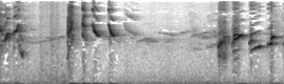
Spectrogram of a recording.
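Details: Oriental magpie-robin lure song meant to make other magpie-robins sing: a shrill burst and thin drawn-out whistle, sharp rasping notes, a quiet pause, then wavering whistled phrases.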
